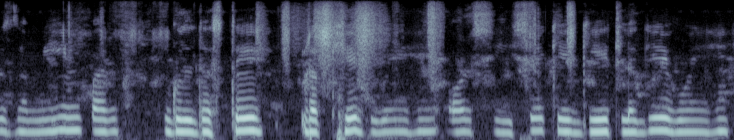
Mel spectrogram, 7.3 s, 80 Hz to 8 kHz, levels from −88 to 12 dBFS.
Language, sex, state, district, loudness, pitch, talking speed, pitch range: Hindi, female, Uttar Pradesh, Lucknow, -17 LUFS, 205 Hz, 105 wpm, 200-220 Hz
